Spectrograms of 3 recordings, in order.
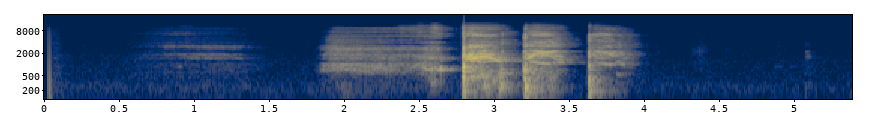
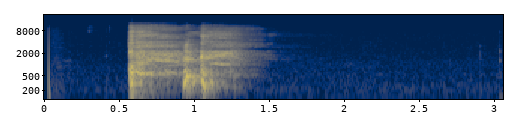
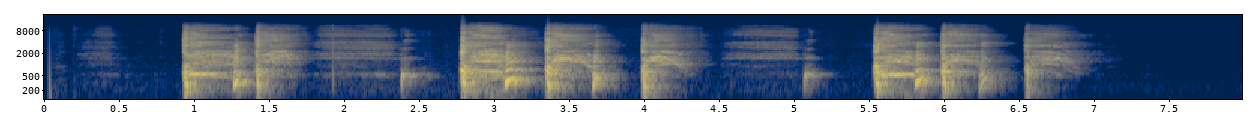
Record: {"exhalation_length": "5.4 s", "exhalation_amplitude": 32767, "exhalation_signal_mean_std_ratio": 0.32, "cough_length": "3.1 s", "cough_amplitude": 26200, "cough_signal_mean_std_ratio": 0.37, "three_cough_length": "8.0 s", "three_cough_amplitude": 32767, "three_cough_signal_mean_std_ratio": 0.44, "survey_phase": "beta (2021-08-13 to 2022-03-07)", "age": "65+", "gender": "Female", "wearing_mask": "No", "symptom_cough_any": true, "symptom_new_continuous_cough": true, "symptom_sore_throat": true, "symptom_fatigue": true, "symptom_headache": true, "symptom_onset": "5 days", "smoker_status": "Never smoked", "respiratory_condition_asthma": false, "respiratory_condition_other": false, "recruitment_source": "Test and Trace", "submission_delay": "1 day", "covid_test_result": "Positive", "covid_test_method": "RT-qPCR", "covid_ct_value": 21.4, "covid_ct_gene": "ORF1ab gene", "covid_ct_mean": 21.7, "covid_viral_load": "79000 copies/ml", "covid_viral_load_category": "Low viral load (10K-1M copies/ml)"}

